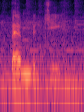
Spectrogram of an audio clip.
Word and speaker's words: Bemidji: How do you guys pronounce it? Bemidji.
